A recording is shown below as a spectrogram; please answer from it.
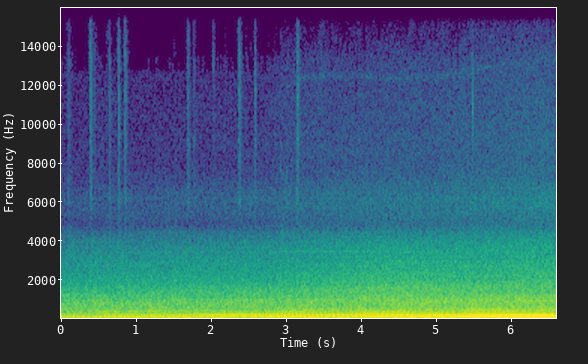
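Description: A 2021 Ford Bronco Badlands 2.3L four-door with a seven-speed manual pulls hard in third gear, a steady engine drone slowly climbing in pitch as it accelerates, heard from inside the cabin with no talk.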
